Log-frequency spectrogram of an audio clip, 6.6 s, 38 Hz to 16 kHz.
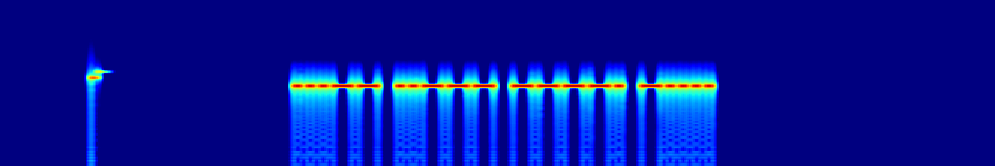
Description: Morse code, heard as a keyed tone, about 28 wpm, 700 Hz. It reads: 3296
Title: Numbers - 4-Digit 28wpm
